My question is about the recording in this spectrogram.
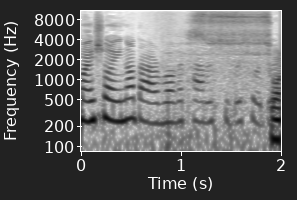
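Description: A voice speaking, trailing off, then a steady hiss lasting just under a second near the end.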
